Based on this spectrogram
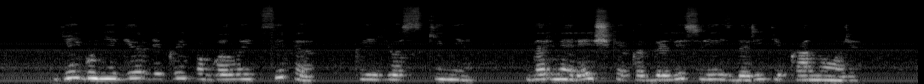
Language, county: Lithuanian, Vilnius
